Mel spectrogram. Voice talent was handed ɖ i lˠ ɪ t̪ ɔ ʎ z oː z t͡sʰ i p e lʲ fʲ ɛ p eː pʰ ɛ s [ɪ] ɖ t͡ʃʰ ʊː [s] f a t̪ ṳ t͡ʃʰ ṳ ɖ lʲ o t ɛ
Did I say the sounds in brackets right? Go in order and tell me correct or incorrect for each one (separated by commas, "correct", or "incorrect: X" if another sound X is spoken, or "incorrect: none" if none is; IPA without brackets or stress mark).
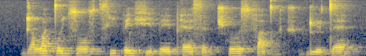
incorrect: ɛ, correct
